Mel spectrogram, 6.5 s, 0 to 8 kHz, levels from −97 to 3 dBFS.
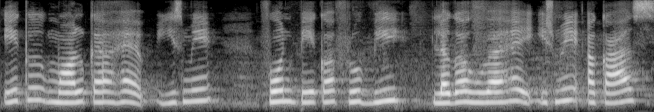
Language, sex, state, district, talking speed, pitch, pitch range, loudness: Hindi, female, Chhattisgarh, Raipur, 130 wpm, 275 Hz, 270-295 Hz, -16 LUFS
